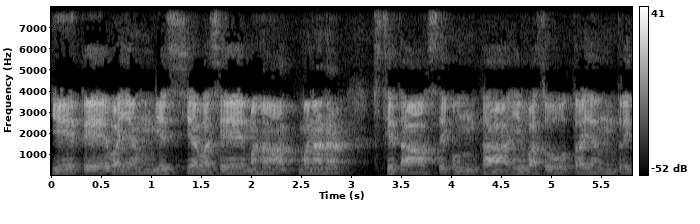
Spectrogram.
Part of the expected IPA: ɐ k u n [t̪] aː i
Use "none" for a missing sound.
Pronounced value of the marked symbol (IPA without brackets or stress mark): t̪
